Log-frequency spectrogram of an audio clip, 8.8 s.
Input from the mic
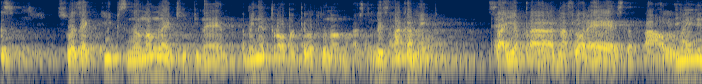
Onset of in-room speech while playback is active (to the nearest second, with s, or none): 4 s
